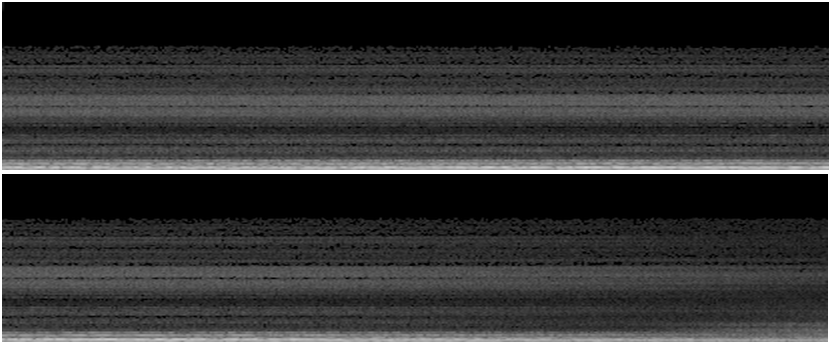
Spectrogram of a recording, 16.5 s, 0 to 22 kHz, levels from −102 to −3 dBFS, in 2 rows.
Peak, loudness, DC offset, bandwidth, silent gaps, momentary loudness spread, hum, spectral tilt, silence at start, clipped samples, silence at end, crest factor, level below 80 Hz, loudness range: -20 dBFS; -35 LUFS; under 0.1%; 16 kHz; none; 9 LU; none; -6.5 dB/octave; 0 s; under 0.1%; 0 s; 14 dB; -74 dBFS; 5 LU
